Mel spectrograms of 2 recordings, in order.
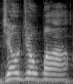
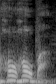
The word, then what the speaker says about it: jojoba: The Spanish people, the J is silent.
